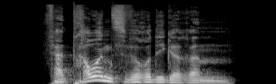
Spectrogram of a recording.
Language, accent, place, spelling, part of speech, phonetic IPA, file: German, Germany, Berlin, vertrauenswürdigerem, adjective, [fɛɐ̯ˈtʁaʊ̯ənsˌvʏʁdɪɡəʁəm], De-vertrauenswürdigerem.ogg
- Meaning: strong dative masculine/neuter singular comparative degree of vertrauenswürdig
